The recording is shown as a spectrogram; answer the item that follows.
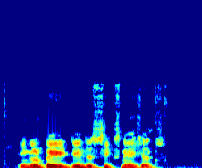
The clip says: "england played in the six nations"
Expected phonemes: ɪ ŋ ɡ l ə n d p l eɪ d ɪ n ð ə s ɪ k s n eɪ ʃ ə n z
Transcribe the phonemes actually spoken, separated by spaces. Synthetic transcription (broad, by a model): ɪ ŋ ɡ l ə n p eɪ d ɪ n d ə s ɪ k s n eɪ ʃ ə n s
